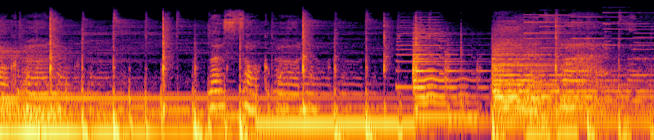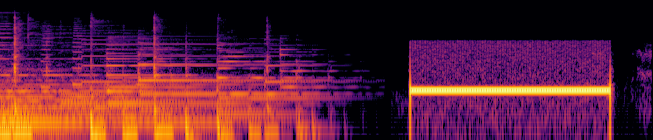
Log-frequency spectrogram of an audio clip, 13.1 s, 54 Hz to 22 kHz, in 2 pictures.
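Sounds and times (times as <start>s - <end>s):
music: 0.0s - 10.2s
outgoing phone ringing tone: 10.7s - 12.7s.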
